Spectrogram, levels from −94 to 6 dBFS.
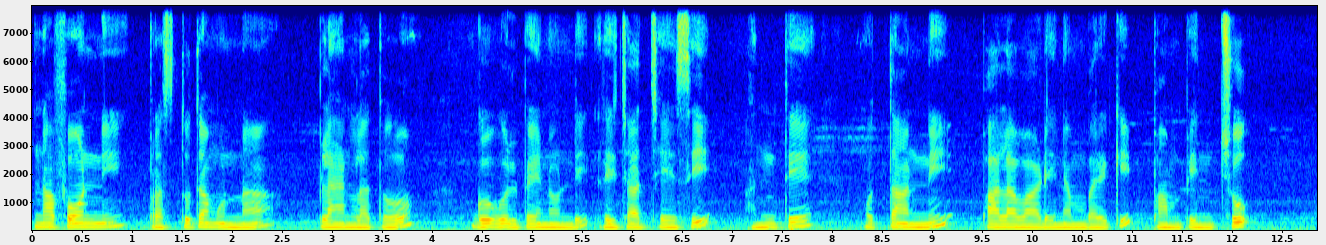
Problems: constant background noise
